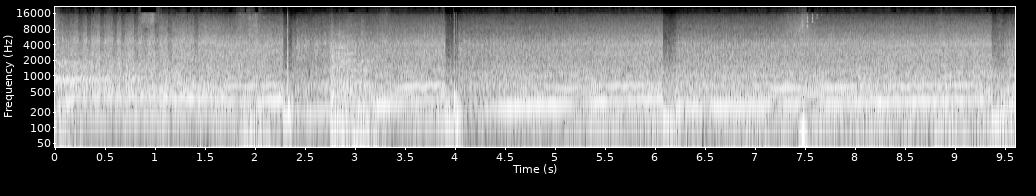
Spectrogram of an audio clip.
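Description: Car engine at high speed in Forza Horizon 4: a loud, sustained engine roar climbs steadily in pitch through each gear, broken by quick dips at the gear changes, with faint rushing road noise underneath.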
